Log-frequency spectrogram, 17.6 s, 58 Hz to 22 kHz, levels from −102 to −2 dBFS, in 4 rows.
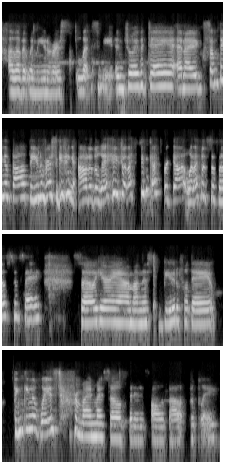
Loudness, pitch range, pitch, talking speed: -27 LUFS, 205-300 Hz, 230 Hz, 185 wpm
